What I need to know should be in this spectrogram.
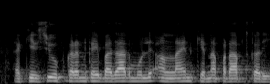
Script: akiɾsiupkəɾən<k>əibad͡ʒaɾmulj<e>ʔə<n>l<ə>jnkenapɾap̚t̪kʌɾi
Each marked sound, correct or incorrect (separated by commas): correct, correct, correct, incorrect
